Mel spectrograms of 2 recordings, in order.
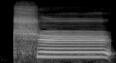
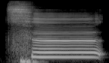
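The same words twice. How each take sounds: First: 츠 with an English R in it, tongue rolled back; R-coloured retroflex 츠; curled tongue. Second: 츠 spat forward through closed teeth, no R; flat-tongued 츠 with teeth touching; teeth together. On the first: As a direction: puff out 츠 and hold it as an R. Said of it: "혀를 동그랗게 말아서". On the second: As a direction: push air out on a high, held 츠, lips spread. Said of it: "입을 옆으로 찢으면서 발음해". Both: Shown as a demonstration.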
